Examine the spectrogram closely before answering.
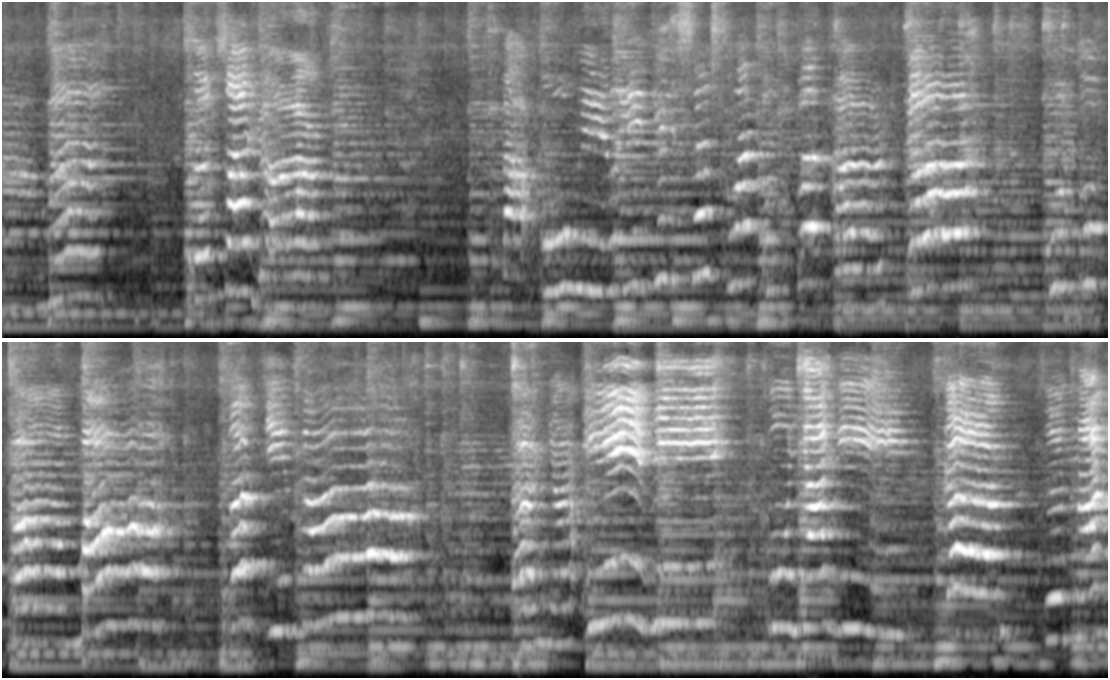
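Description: A young girl singing a song to the accompaniment of an acoustic guitar.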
